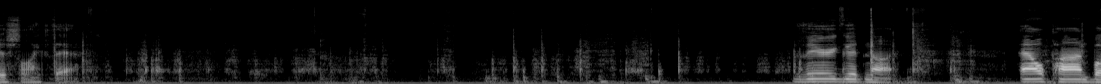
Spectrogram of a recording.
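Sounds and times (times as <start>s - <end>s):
rope rubbing and scraping: 0.0s - 11.0s.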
